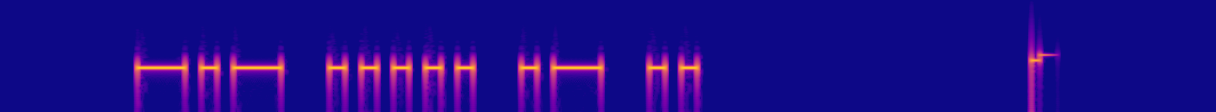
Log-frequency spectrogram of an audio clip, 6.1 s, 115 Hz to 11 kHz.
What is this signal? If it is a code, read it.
Morse code, heard as a keyed tone, about 15 wpm, 700 Hz. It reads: K5AI
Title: USA Call Signs - 4 Characters - 2x Character Spacing - 15wpm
